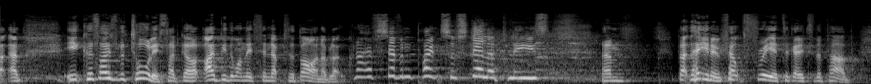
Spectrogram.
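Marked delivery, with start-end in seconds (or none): 3.5-5.5 very high-pitched voice, slower. Retelling being sent up to the bar as the tallest, in a high-pitched voice. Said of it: "even though I had a really high-pitched voice".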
